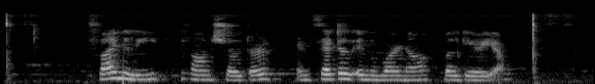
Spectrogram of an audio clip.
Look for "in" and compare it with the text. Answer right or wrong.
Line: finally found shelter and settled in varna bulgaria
right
